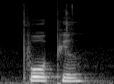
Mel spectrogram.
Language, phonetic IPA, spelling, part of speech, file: Ukrainian, [ˈpɔpʲiɫ], попіл, noun, Uk-попіл.ogg
- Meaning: ash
